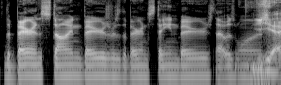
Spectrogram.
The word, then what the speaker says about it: Berenstain: the spelling oh yeah i always thought it was the berenstein bears and it's the berenstain bears yeah berenstain bears michael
